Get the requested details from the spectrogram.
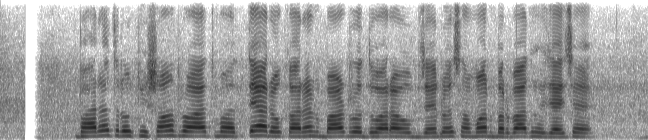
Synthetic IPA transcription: bʱaɾət̪ɾokʰisənɾoat̪məɦət̪jaɾokaɾəɳbaɽɾod̪waɾaupd͡ʒəjlosəmənbəɾbad̪ɦojd͡ʒajt͡ʃʰɛ

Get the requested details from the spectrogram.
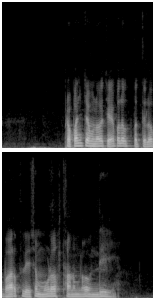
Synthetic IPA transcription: pɾɐpɐɲt͡ʃɐmlo̞ːt͡ʃɛːpɐlɐut̪̚pɐt̪ːilo̞ːbʱaːɾɐt̪ɐd̪ɛːʃɐmːuːɽɐʋst̪ʰaːnɐmlo̞ːund̪i

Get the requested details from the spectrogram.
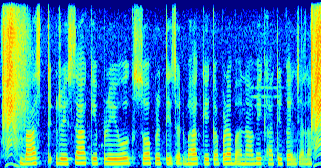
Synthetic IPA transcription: baːsʈɾeːsakepɾəjoːɡsɔːpɾət̪isəʈbʱaːɡkekəpɽabənaːʋekʰaːt̪ɪɾkəɪld͡ʒa̰ːlaː

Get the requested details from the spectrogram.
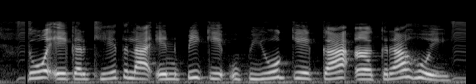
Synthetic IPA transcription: d̪oːeːkəɾkʰeːt̪laʔenpikeʔʊpjoːɡ̚kekaʔãːkɾaɦoːi

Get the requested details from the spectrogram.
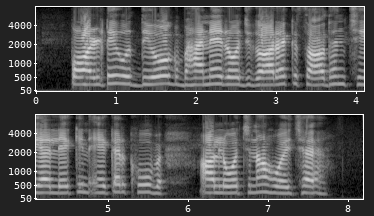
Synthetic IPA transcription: paːlʈiʊd̪joːɡbʱɛneɾoːd͡ʒɡaːɾəksaːd̪ʱənt͡ʃʰiɛleːkɪneːkəɾkʰuːb | aːloːt͡ʃnaɦoːjt͡ʃʰɛ

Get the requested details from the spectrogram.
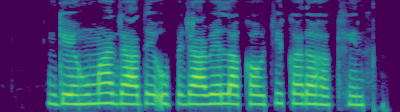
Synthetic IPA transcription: ɡeɦumad͡ʒad̪eʔupd͡ʒabeləkəwt͡ʃikəɾəɦəkʰin

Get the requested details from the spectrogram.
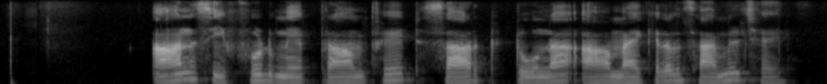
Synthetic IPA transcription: aːnsipʰuɖmẽpɾaːmpʰeʈsaːɾkʈuːna̰ʔamɛːkɾəlʃaːmɪlt͡ʃʰɛ

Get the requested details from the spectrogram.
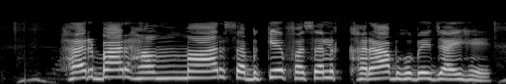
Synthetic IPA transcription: həɾbaːɾɦəmːaːɾsəbʱkefʰəsəlkʰəɾaːbɦoːbed͡ʒaːeɦɛ̃ː

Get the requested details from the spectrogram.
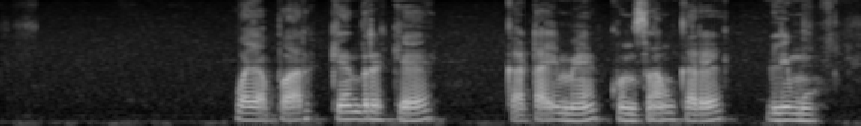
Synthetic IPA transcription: wəja̰pəɾkẽnd̪ɾəke | ka̰ʈa̰jmẽkʊnsa̰mkəɾe | limu

